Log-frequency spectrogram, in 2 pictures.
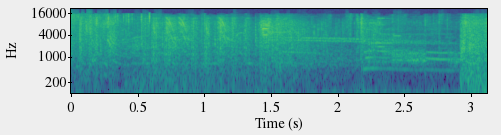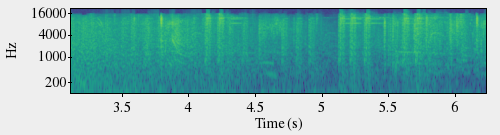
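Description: Gunfire from a shooter video game, a dense burst of shots with a sharp, loud blast near the middle over a busy game soundscape, with a voice briefly audible.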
